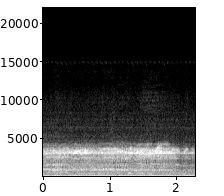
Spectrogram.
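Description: C. Crane CC Pocket radio's built-in speaker on the AM band giving out a steady static hiss with a low hum beneath, no station coming through clearly. This is weak AM reception, which the owner puts down to the steel building and the electronics around it.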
